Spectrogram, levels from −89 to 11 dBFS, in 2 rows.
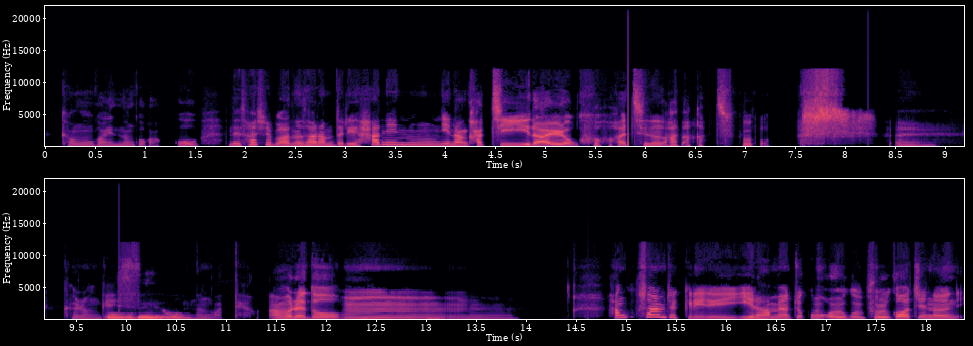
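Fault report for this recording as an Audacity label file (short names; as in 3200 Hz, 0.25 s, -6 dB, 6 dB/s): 2.480000	2.480000	gap 3 ms
5.830000	5.830000	pop -12 dBFS
8.230000	8.230000	pop -24 dBFS
9.930000	9.930000	pop -21 dBFS
14.620000	14.620000	pop -35 dBFS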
